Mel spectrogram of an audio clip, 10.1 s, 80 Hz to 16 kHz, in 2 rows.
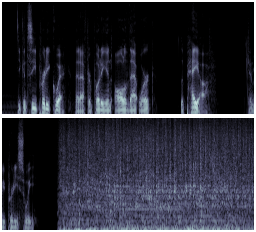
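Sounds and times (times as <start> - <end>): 
speech: 0.3 - 4.2, 4.9 - 5.8
maple sap gushing from collection lines into a cement tank at a sugar house: 6.2 - 10.0.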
